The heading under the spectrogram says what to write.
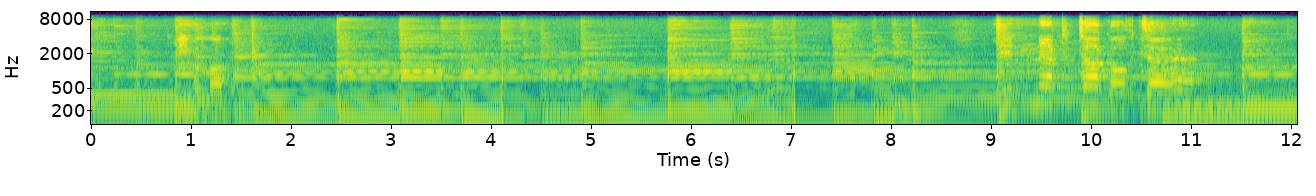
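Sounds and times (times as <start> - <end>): person singing: 0.0 - 1.8, 9.0 - 12.0
acoustic guitar strumming chords: 0.0 - 12.0.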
